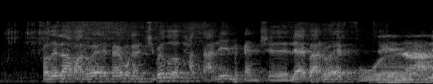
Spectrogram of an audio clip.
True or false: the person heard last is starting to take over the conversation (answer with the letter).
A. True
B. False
A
